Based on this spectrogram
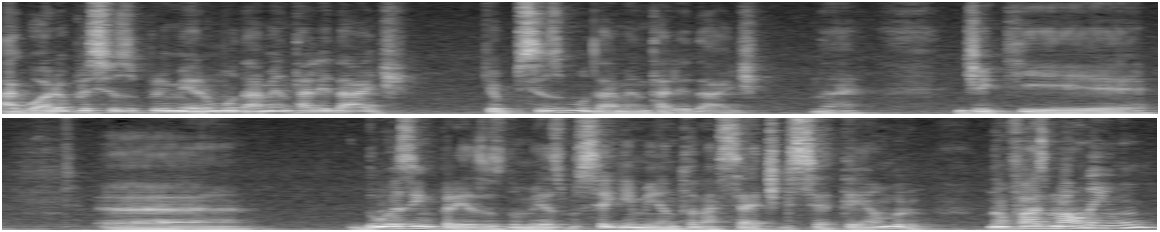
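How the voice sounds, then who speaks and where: With noticeable background noise and audible room echo, a man with a fairly low pitch talks at a moderate pace, using ordinary pitch variation and long, frequent pauses. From Sapiranga, Rio Grande do Sul, southern Brazil. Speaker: municipal government adviser. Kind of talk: interview.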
